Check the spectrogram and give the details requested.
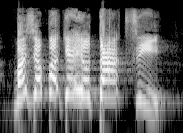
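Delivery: self-important, boastful, high-pitched yelled shout. Retelling a man's boast about paying the taxi: imitating a man shouting. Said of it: "Por que que você fica gritando?".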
